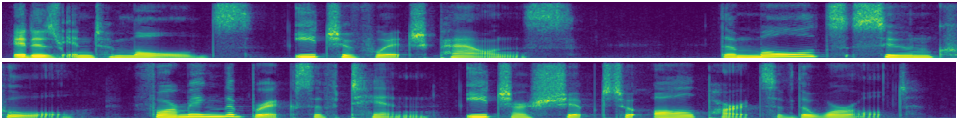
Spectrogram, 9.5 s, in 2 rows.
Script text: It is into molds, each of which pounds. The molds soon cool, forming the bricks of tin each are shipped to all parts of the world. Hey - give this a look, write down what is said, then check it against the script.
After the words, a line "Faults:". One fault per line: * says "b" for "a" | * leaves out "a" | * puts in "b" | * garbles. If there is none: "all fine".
It is into molds, each of which pounds. The molds soon cool, forming the bricks of tin each are shipped to all parts of the world.
Faults:
all fine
